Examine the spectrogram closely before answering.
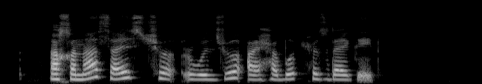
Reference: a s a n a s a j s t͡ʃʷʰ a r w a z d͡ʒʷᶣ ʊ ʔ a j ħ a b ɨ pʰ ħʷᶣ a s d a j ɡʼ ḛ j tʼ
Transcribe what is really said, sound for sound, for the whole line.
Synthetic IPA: a χ a n a s a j s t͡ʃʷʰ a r w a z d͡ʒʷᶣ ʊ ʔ a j ħ a b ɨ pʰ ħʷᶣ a z d a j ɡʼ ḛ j tʼ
